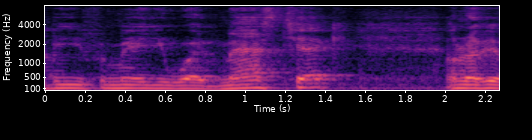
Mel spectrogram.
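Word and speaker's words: Mastech: i'm not mistaken but it's spelled m-a-s-t-e-c-h mass tech and it reminds me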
